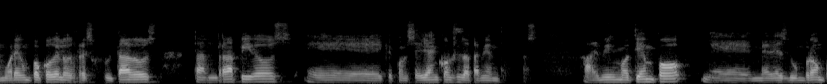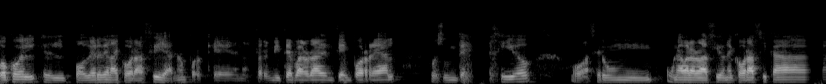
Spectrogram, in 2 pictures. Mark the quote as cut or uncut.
uncut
